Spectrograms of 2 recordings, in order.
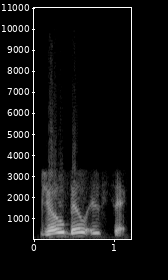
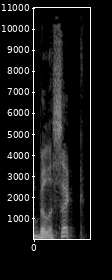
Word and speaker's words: Bilicic: Joe Bilicic. – Oh, Bilicic. Okay, I was pronouncing the C as a ch.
